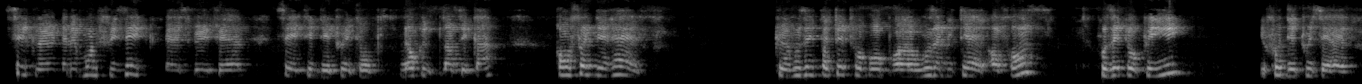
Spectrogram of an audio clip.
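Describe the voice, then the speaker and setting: A woman's voice: medium pitch, measured pace, dull audio. A woman preaching a sermon fervently, repeating phrases and asking listeners to repeat after her.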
